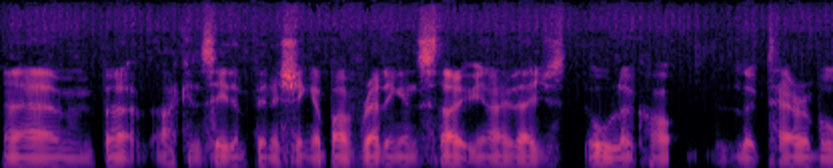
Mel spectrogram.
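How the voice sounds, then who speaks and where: A man with an English accent speaks at a moderate pace in a very deep, low, dark and mellow voice, monotone and flat, in a dry, close sound with no echo. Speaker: football podcast host. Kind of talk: casual chat.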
